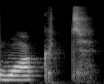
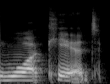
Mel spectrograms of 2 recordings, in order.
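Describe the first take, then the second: First: The ending is a short t sound. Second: The ending is an extra id syllable. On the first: The speaker calls it right. "but I say walked" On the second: The speaker calls it wrong. "I don't say walked"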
